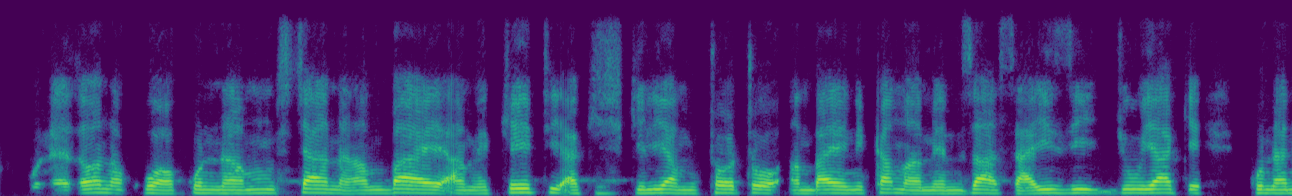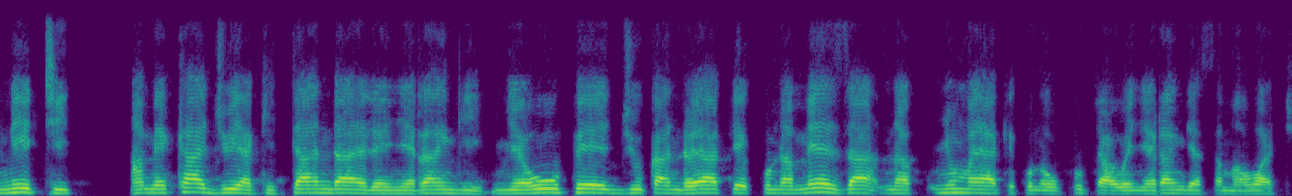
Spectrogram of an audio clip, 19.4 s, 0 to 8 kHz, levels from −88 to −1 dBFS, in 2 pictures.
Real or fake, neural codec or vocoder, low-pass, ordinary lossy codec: fake; codec, 16 kHz, 4 kbps, FreqCodec, smaller model; 7.2 kHz; Opus, 64 kbps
